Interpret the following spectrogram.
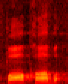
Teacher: दोनों ओष्ठ एक दूसरे को छू रहे हैं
